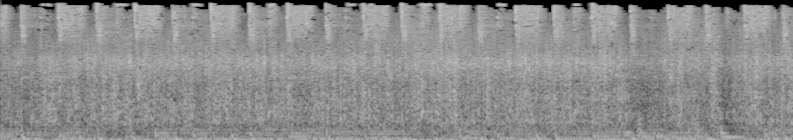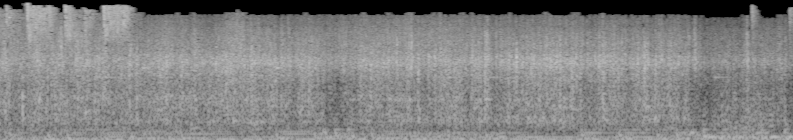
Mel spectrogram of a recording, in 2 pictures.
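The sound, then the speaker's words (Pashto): Heavy rain pouring down in Dallas, Texas: a dense, steady hiss of drops drumming on surfaces, loud and constant throughout with no voices. “داسې شدید باران دی کله ډېر زیات شي کله کم شي”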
